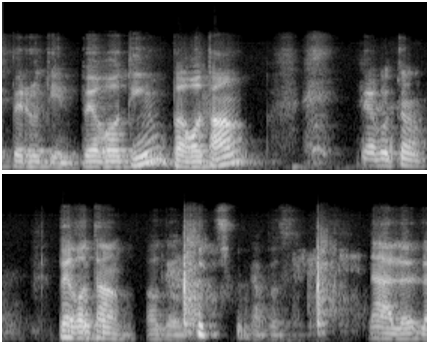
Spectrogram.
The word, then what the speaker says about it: Perrotin: Bueno, ¿cómo se 2 años, pronuncia en francés Perrotin? ¿Perrotin? ¿Perrotin? Perrotin, Perrotin. Pegotan, ok.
